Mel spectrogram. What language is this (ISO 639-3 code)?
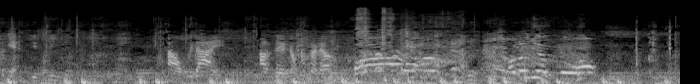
tha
